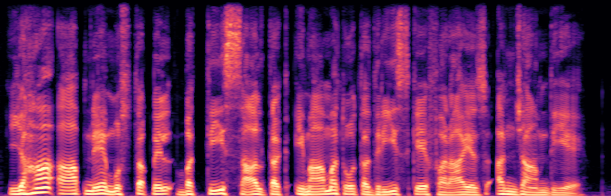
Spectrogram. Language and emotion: Urdu, neutral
